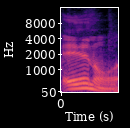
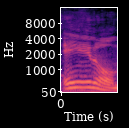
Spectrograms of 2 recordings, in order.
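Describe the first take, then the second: First: It sounds like 'analyst' with the ending cut. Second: It does not sound like 'analyst' shortened. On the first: The speaker calls it wrong. "not anal. ... analyst. So I just cut off the ist" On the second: The speaker calls it right. "It's anal"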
